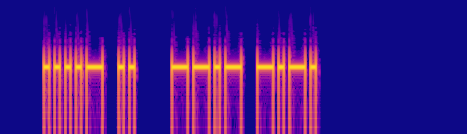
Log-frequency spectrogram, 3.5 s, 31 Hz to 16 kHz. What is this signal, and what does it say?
Morse code, heard as a keyed tone, about 32 wpm, 700 Hz. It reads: 4I QC
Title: Winter Field Day Exchanges Encore 30wpm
